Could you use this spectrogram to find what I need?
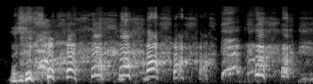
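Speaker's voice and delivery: high, loud burst of delighted laughter. Real, not acted. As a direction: crack up at the line. Host reacts to the ad line.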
